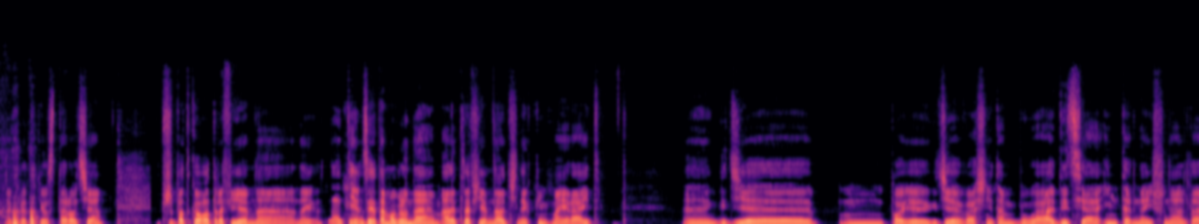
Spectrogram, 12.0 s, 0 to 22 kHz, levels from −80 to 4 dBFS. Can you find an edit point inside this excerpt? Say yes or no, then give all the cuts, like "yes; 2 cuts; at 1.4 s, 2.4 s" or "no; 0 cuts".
yes; 1 cut; at 1.5 s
